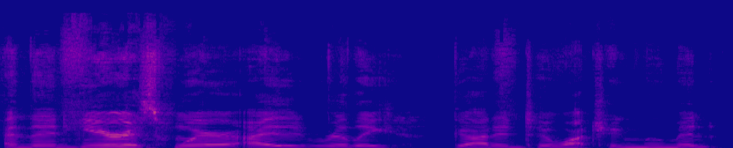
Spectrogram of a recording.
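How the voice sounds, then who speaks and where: A young woman casually narrating over her sketchbook pages, soft and rambling with many pauses and filler words. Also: medium pitch, steady tone. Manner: soft, rambling, many ums and self-corrections. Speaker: artist showing her sketchbook.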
